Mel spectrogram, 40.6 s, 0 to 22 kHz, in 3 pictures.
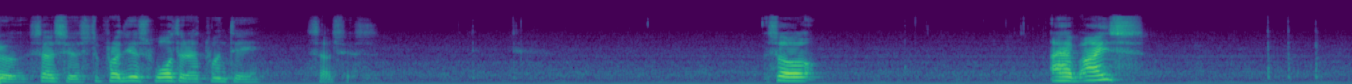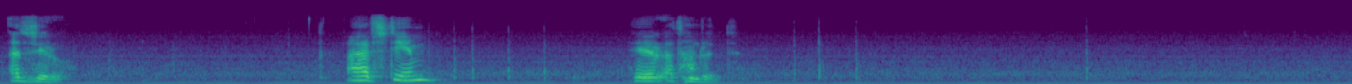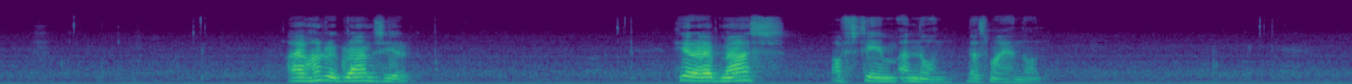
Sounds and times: Speech: 0.0s - 3.8s, 7.7s - 8.2s, 10.5s - 11.5s, 13.6s - 14.3s, 17.0s - 18.0s, 19.8s - 20.9s, 29.9s - 31.2s, 33.8s - 37.6s.

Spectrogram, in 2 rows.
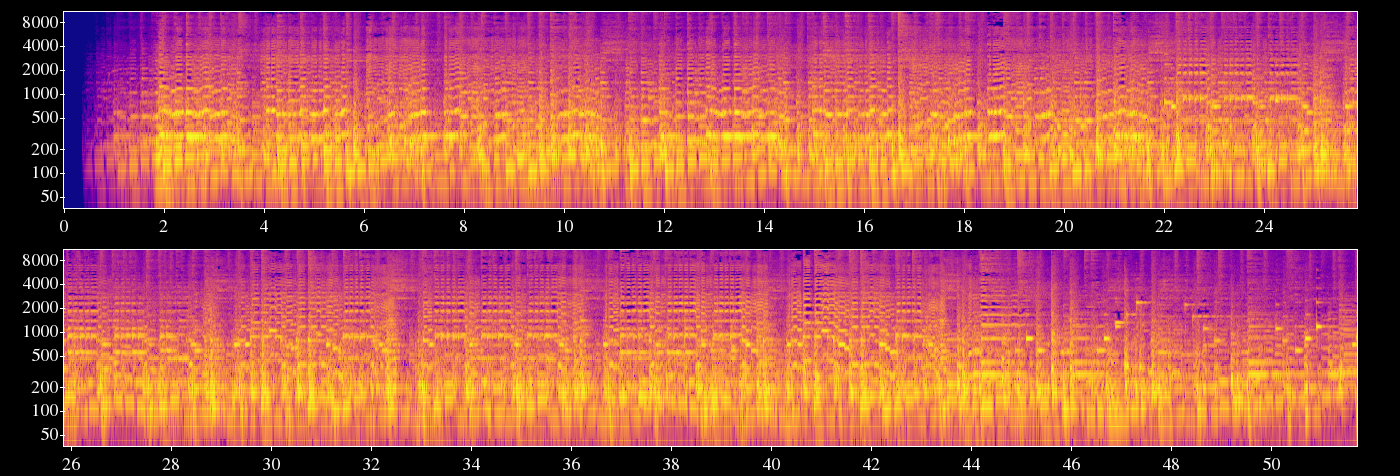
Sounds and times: Music: 0.3s - 51.7s.

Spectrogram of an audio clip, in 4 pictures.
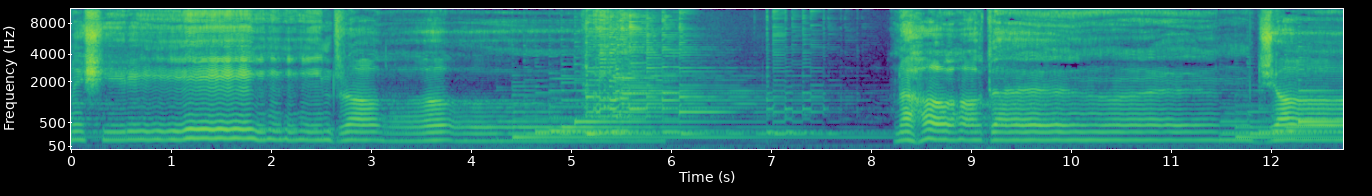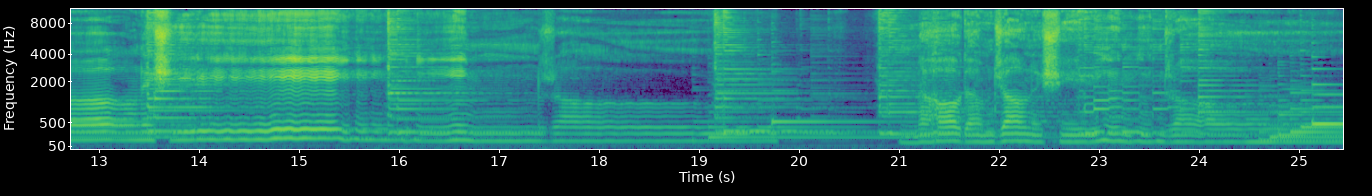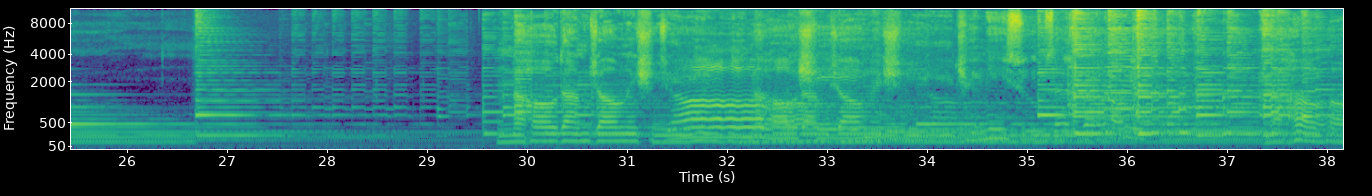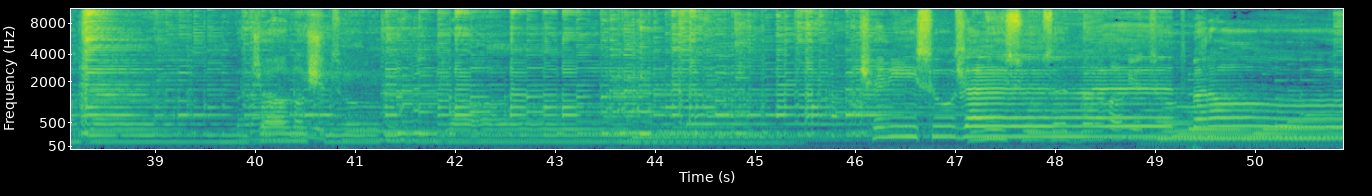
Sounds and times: Music: 0.0s - 50.8s.

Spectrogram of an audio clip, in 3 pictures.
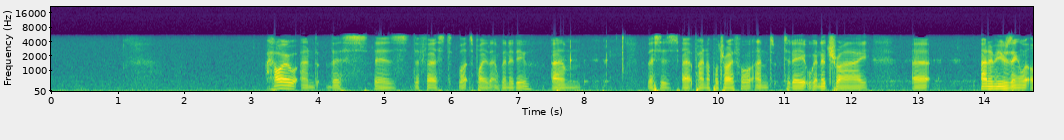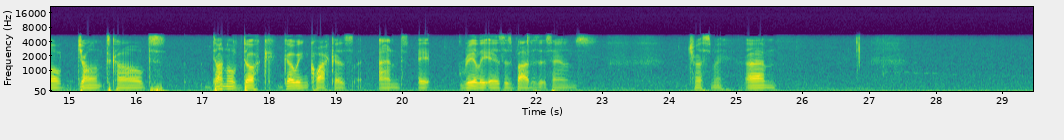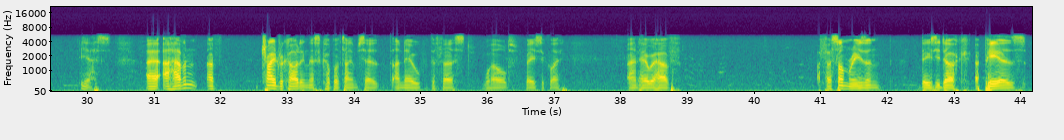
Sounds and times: Speech: 3.2s - 8.0s, 9.0s - 12.3s, 12.9s - 13.2s, 14.0s - 16.5s, 17.1s - 22.9s, 24.3s - 25.6s, 29.9s - 32.0s, 32.6s - 37.2s, 38.1s - 44.1s.

